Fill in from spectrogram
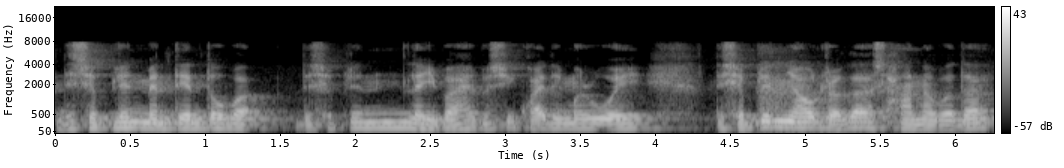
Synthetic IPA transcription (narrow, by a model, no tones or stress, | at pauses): disiplinmententowbɐ | disiplinlɐjbɐhajbɐsikʰwajdɐmɐɾuoj | d̥isiplinjawdɾɐɡɐsanɐbɐdɐ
